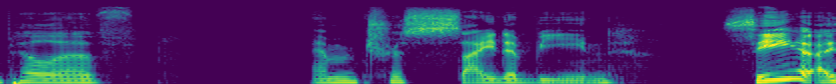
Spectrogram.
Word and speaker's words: emtricitabine: One was, well, there was 2 pills of spironolactone and 1 pill of emtricitabine.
